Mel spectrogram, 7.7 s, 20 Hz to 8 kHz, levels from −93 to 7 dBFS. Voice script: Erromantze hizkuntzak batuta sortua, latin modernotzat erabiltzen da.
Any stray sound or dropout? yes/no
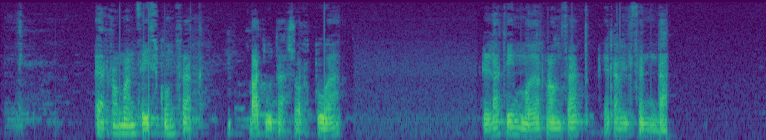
no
